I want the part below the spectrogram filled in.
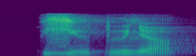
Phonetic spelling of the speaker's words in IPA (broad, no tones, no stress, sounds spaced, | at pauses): zʲ ɯ p ɯ lʲ ɑ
